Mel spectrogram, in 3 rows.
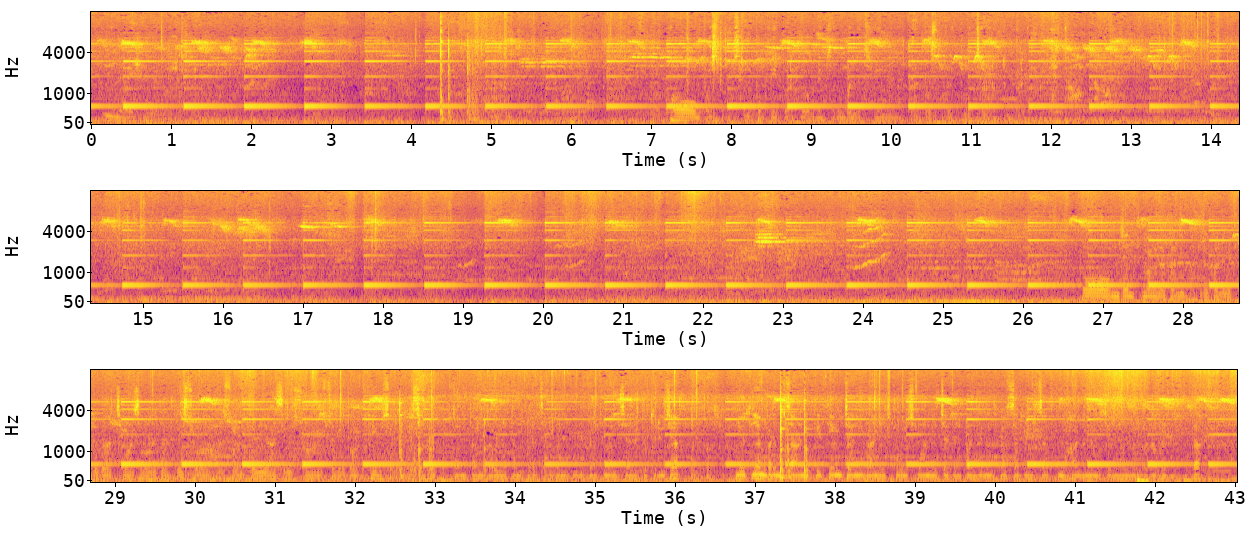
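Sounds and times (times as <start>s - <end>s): car warning chime beeping: 0.0s - 43.0s.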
